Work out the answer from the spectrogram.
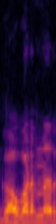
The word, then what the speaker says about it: गवर्नर: उच्चारण करके देखो, ऊपर लगने वाला रे का उच्चारण पहले होता है।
